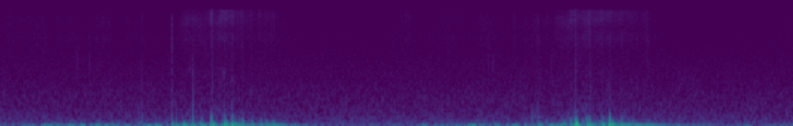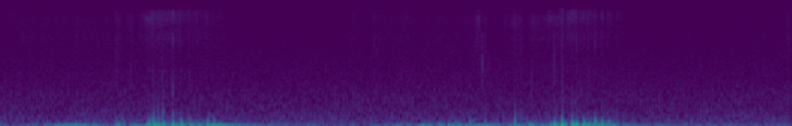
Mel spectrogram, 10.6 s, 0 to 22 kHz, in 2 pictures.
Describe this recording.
4 stereo recordings of a diverging ruffling/moving/tripping noise with stereo effect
